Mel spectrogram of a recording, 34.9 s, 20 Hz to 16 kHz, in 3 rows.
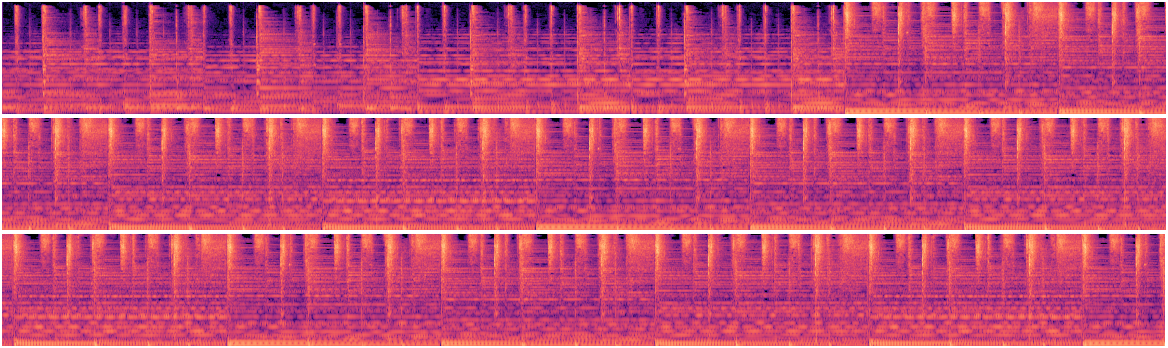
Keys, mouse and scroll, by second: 11.6-14.1 alt+right drag, 14.1 f, 14.5 click, 14.9 alt+right click, 15.4 ctrl+z, 16.1 click, 16.9 right click, 17.2-18.5 drag, 18.5 ctrl+z, 18.9 right click, 19.3 click, 20.2 alt+middle click, 20.3 alt+click, 20.4 alt+right click, 20.9 ctrl+z, 21.6 click, 22.3 alt+middle click, 22.6-24.1 drag, 24.1 ctrl+z, 24.5-26.4 drag, 26.4 ctrl+z, 26.6 click, 27.5 ctrl+z, 27.6 click, 28.3 ctrl+z, 28.4 ctrl+click, 29.0 alt+right click, 29.1 alt+click, 29.7 ctrl+z, 30.0-31.0 alt+drag, 31.0 alt+right click, 31.2 click, 31.8 ctrl+z, 32.1 click, 32.6 ctrl+z, 32.7 ctrl+click, 33.1 ctrl+z, 33.6 click, 34.4 ctrl+z.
